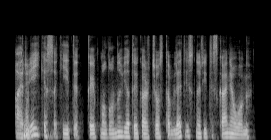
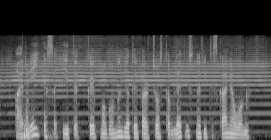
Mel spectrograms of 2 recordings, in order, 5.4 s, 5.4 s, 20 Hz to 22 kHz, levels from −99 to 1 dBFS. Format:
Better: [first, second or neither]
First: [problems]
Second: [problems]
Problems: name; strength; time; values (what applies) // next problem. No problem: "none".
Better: first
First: none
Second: background sound (Trumpet); 10 dB below the speech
